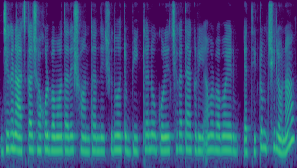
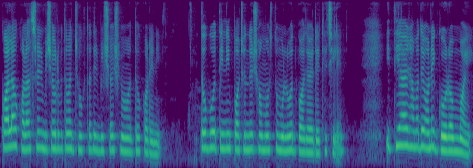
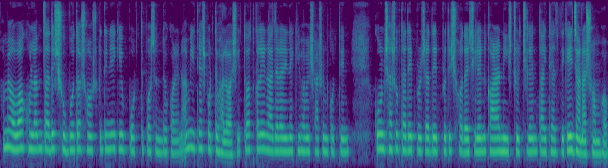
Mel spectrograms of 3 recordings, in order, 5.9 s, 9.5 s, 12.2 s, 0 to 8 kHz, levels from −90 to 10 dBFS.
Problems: background sounds at intervals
